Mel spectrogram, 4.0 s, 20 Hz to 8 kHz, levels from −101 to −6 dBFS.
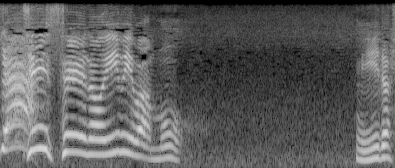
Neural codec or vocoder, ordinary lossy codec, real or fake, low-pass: none; none; real; 7.2 kHz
